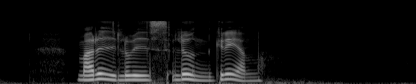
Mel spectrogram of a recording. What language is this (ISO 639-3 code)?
swe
